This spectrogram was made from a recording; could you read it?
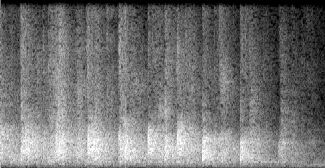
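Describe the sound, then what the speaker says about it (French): A church congregation applauds loudly, with a steady stream of hand claps rising and falling in rhythmic bursts throughout. "Nous avons applaudi très fort le Seigneur ce matin."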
